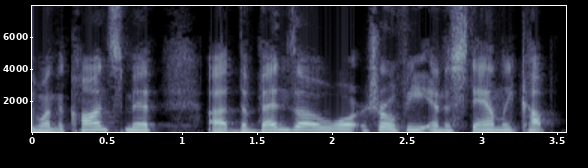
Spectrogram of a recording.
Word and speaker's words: Vezina: He won the Conn Smythe, the Vezina Trophy, and the Stanley Cup all after the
